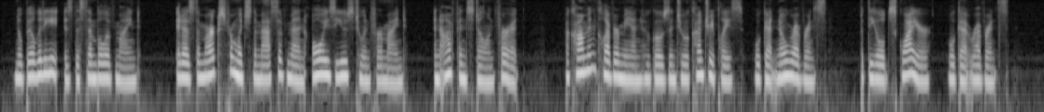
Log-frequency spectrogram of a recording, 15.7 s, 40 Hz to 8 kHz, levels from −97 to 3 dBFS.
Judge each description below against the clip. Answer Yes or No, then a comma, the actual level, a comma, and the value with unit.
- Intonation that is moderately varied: Yes, average, 3.1 semitones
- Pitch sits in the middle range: No, high, 195 Hz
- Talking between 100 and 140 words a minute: No, average, 180 wpm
